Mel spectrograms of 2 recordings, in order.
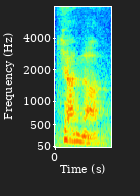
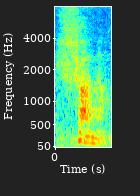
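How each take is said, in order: First: The word begins with a hard k sound. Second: The word begins with an sh sound. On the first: It follows the scientific Greek-origin pronunciation. The speaker calls it right. "il faut dire Kana" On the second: It follows a French-style common pronunciation. The speaker calls it wrong. "et pas Shana"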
